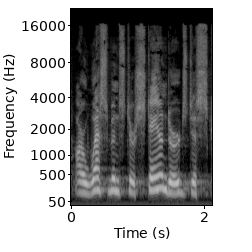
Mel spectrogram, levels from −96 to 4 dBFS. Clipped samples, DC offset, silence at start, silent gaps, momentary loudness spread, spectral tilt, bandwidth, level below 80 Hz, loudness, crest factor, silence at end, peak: under 0.1%; under 0.1%; 0.05 s; none; 6 LU; -4 dB/octave; 17 kHz; -86 dBFS; -29 LUFS; 16 dB; 0.05 s; -12 dBFS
